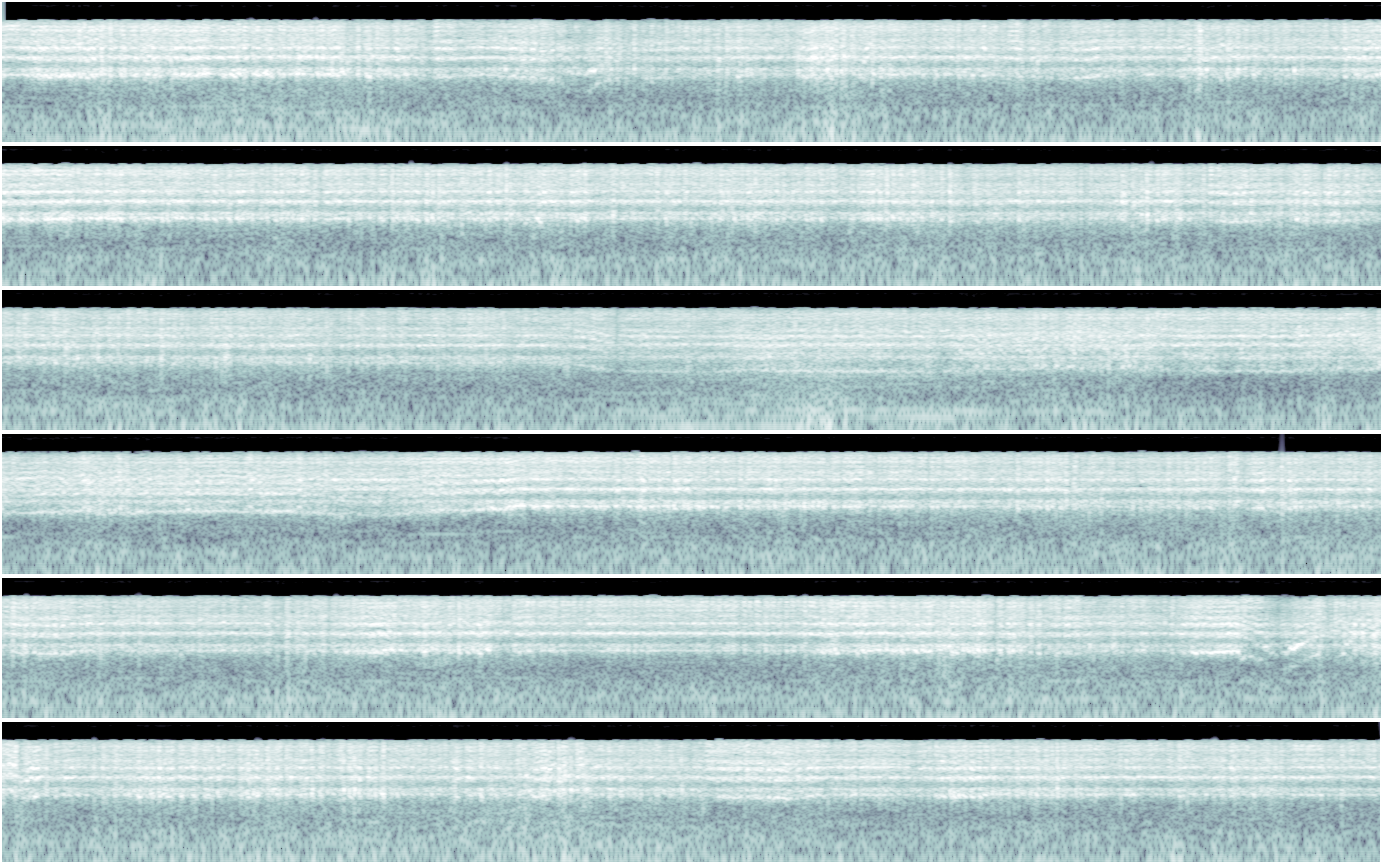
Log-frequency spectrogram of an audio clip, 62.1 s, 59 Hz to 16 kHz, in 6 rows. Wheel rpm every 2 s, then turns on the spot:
230, 230, 210, 230, 230, 230, 230, 230, 230, 230, 230, 230, 200, 160, 160, 160, 170, 210, 230, 230, 230, 230, 230, 230, 230, 190, 230, 240, 230, 220, 230.
none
